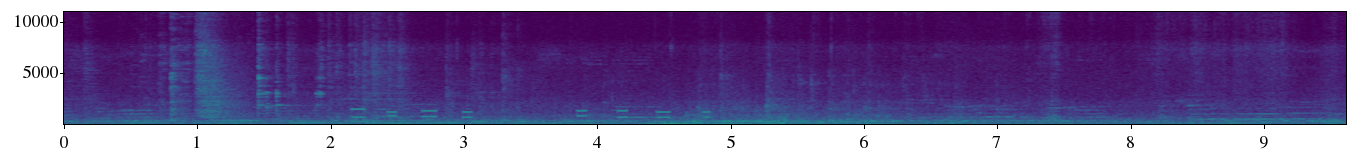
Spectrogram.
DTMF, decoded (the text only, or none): 3751 8211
